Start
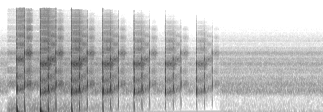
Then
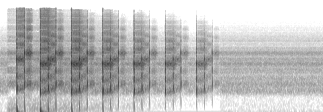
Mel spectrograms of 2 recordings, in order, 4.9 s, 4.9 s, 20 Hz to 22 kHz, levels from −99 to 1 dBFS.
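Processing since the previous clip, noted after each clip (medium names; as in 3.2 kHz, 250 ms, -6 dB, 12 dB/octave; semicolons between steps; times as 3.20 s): tilt shelf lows -8.5 dB, about 880 Hz; trim -2.5 dB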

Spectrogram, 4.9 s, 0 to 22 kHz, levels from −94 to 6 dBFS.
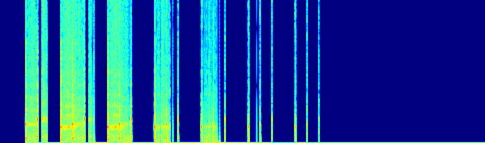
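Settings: send-on-delta sampling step -20.5 dBFS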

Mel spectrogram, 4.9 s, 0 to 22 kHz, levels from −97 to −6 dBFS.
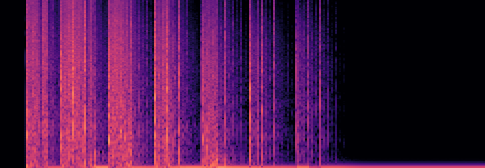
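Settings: feedback delay 77 ms, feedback 49%, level -20 dB; on a send at -16 dB: reverberation RT60 0.55 s, pre-delay 3 ms; on the sum: delay time shaken by noise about 2.4 kHz, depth 0.13 ms; trim -4 dB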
